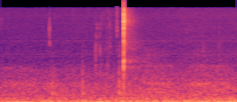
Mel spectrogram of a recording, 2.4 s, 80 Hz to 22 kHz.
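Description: A Type 26 top-break revolver being closed: the barrel and cylinder swing up and the top latch catches with one sharp metal click about a second in, over a low steady hum.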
